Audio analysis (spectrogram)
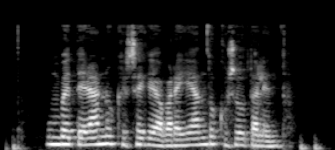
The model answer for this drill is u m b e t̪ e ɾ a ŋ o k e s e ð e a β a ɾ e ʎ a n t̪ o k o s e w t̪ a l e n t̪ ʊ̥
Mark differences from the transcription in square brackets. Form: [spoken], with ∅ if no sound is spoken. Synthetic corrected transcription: u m b e t̪ e ɾ a [n] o k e s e [ɣ] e a β a ɾ e ʎ a n [d̪] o k o s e w t̪ a l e n t̪ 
